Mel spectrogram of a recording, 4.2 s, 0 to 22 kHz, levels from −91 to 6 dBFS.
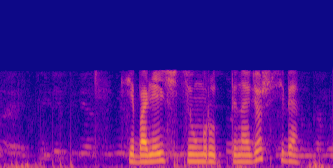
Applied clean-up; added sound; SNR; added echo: none; none; none; none.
